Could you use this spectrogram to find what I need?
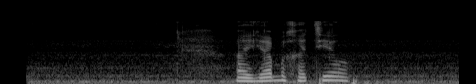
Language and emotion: Russian, neutral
